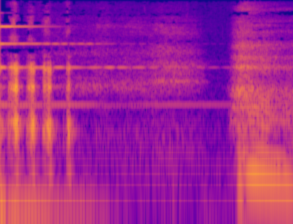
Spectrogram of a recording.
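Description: signal or alarm, bell ringing

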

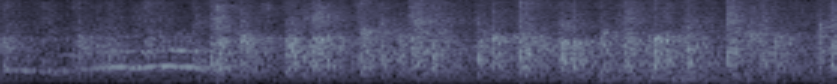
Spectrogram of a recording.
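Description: crowd, audience applause and clapping

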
